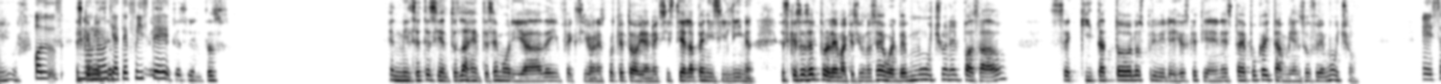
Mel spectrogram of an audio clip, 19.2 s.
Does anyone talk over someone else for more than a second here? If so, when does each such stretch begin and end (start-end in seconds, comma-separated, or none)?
none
